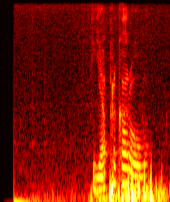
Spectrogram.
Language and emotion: Russian, neutral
